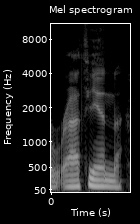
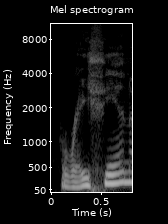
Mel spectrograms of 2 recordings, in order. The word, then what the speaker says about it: Rathian: Monster Hunter videos, and I used to call Rathian, uh, Raytheon, I think is what I used to call her, Raytheon Yeah, or a Raytheon.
